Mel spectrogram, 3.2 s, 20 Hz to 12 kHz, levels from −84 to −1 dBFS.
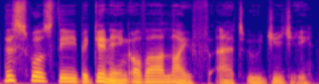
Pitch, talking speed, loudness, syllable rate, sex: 110 Hz, 170 wpm, -18 LUFS, 4.4 syllables/s, male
